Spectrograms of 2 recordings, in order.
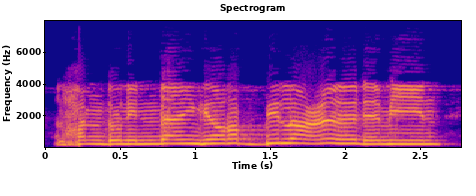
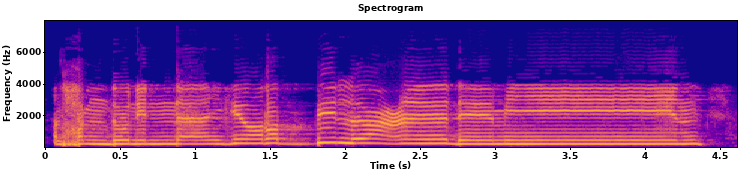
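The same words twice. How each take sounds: First: The stretched vowels are held very briefly. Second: The stretched vowels are held moderately long. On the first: "Dua harakat" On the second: "Anda jadikan empat"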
